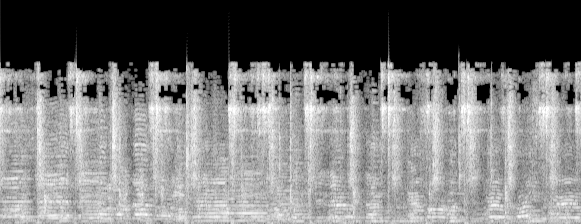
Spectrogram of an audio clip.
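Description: Live Russian folk dance music led by an accordion playing held chords and melody, over a quick, even beat of sharp percussive strokes.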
